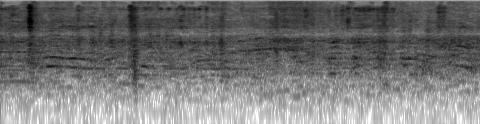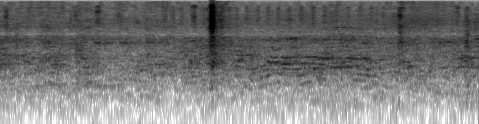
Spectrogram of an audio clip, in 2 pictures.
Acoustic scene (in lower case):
park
